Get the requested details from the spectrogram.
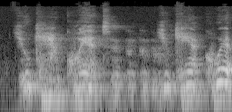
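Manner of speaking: soft, hushed, breathy whisper. Retelling a phone call with a supervisor: imitating a whisper. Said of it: "like he's whispering into the phone".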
